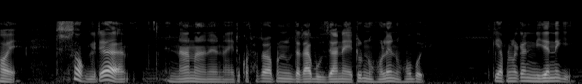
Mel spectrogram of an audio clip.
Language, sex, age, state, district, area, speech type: Assamese, male, 18-30, Assam, Golaghat, urban, spontaneous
